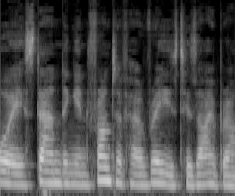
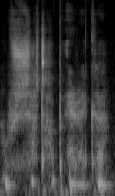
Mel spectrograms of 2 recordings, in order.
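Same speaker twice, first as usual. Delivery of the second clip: hushed self-reproach in a whisper; whispered inner thought; 14 dB quieter than usual. A narrator's reading. She curses herself for sounding trite, whispering. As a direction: whisper it to yourself as a scolding. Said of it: "then immediately thought".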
